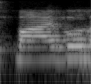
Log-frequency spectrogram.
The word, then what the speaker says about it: Bible: You'd be surprised how many people say Bible, but it's Bible, like the good book.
